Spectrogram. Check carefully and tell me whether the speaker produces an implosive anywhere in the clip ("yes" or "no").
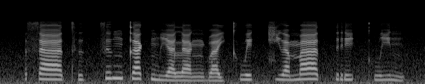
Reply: no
